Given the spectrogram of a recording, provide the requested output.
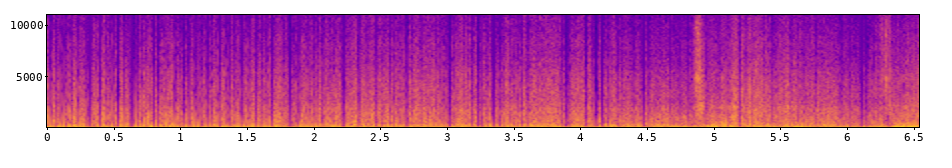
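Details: Square-body Dodge Ram after a no-start repair, PCM powered through a fused jumper in place of the missing white fusible link (20 A max draw): loud, steady engine roar with some wind on the mic, no stumbling, misfire or dying out.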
